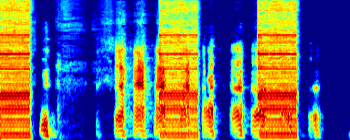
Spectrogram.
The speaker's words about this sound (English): That's a really bad buzzer, by the way. I should have picked a different one. This doesn't sound like a buzzer. This sounds like a technical glitch.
